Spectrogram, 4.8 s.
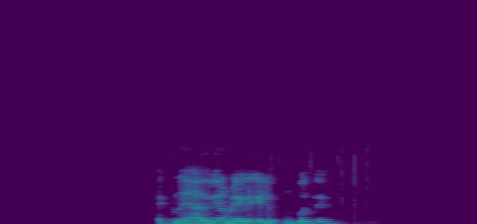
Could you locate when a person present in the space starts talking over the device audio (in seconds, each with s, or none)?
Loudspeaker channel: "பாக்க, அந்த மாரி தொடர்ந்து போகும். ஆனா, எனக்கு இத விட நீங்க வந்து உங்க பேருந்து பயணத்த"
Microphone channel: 1.6 s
